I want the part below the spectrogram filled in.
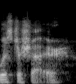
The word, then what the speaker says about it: Worcestershire: I know, but how do you pronounce this particular sauce then? – I would pronounce it Worcestershire. Worcestershire.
